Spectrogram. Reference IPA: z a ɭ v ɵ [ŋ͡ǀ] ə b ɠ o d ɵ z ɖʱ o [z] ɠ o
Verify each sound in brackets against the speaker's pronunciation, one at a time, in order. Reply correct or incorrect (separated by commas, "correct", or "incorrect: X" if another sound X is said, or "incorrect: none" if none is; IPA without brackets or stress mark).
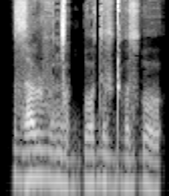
correct, correct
